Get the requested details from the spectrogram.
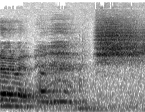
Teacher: Jadi kita harus semacam sedikit whistle. Iya. Ada mendesisnya dikit. Kayak ular.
